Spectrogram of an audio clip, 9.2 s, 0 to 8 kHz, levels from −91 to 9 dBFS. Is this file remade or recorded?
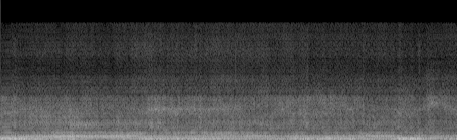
remade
